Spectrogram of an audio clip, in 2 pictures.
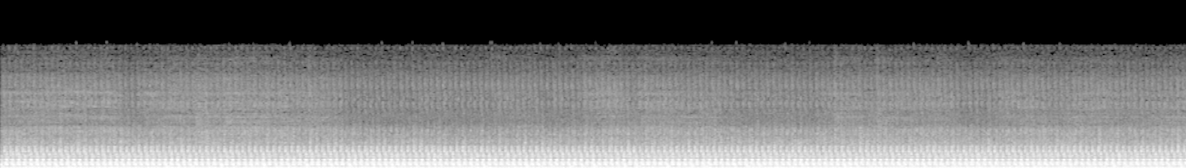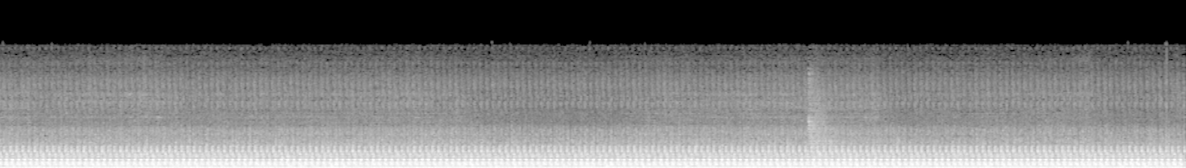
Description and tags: Compressor Motor
Sound of compressor for some machine in the metal workshop in Croatia.
compressor, generator, Machinery, Mechanical, Motor, Operation, Workshop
